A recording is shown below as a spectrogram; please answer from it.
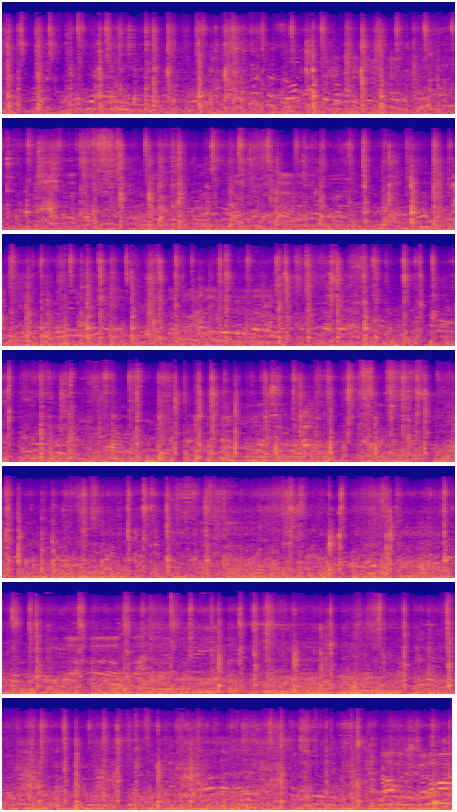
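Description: Large knife chopping a black pomfret into steaks on a wooden log block: a run of irregular sharp knocks of the blade striking the wood, with voices in the background.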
